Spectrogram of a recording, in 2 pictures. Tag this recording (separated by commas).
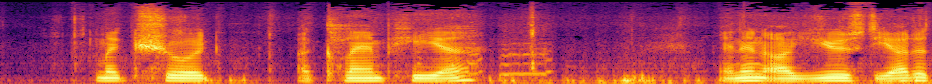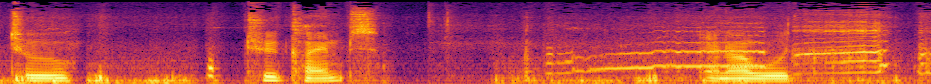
rooster, Animal, Speech, Domestic animals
